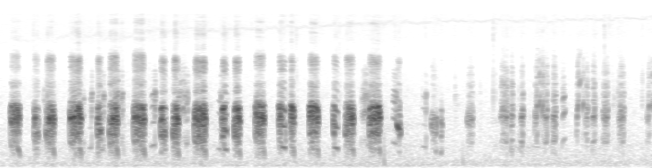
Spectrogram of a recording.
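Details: Female chukar partridge calling, used as a hunting bird. A rapid series of harsh, clucking chuk notes comes about twice a second, loud at first, then breaks into fainter, scattered notes.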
